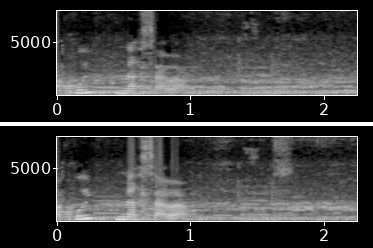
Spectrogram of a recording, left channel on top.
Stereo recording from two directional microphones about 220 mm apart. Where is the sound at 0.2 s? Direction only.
15° right (ahead or behind).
